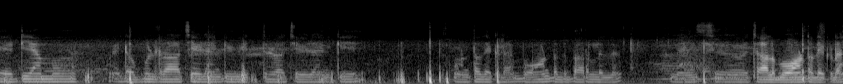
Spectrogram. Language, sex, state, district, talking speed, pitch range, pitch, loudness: Telugu, male, Andhra Pradesh, Manyam, 90 wpm, 110-125 Hz, 115 Hz, -29 LUFS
